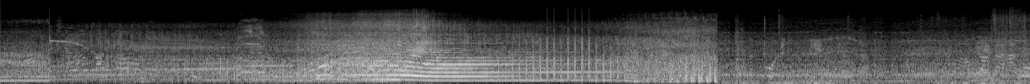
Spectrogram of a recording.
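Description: Volkswagen Polo R WRC rally car on a gravel stage at full throttle. Its 1.6-litre turbocharged four-cylinder engine note climbs and falls in pitch through gear changes, loudest about four seconds in, with gravel spraying. It changes abruptly about seven seconds in to a lower rumble.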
